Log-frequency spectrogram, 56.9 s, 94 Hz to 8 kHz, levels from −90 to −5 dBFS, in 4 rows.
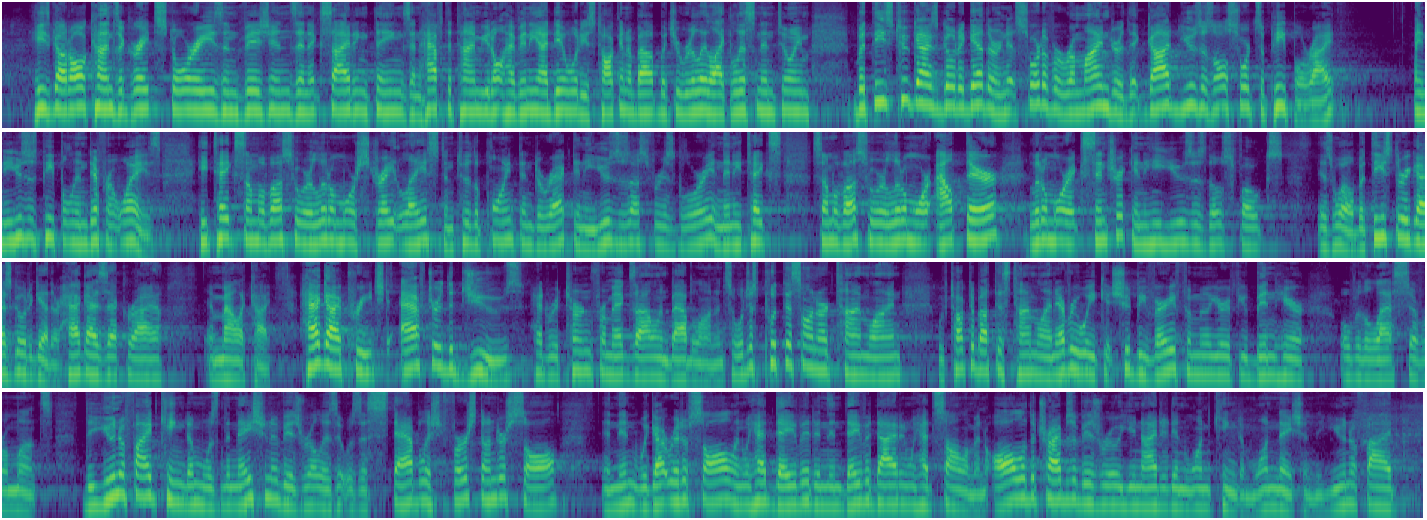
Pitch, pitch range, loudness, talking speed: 165 Hz, 145-180 Hz, -29 LUFS, 220 wpm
